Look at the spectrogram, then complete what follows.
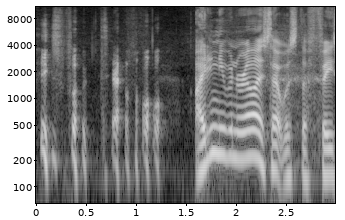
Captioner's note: laughs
